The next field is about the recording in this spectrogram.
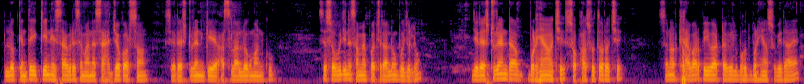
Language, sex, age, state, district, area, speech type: Odia, male, 18-30, Odisha, Bargarh, rural, spontaneous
